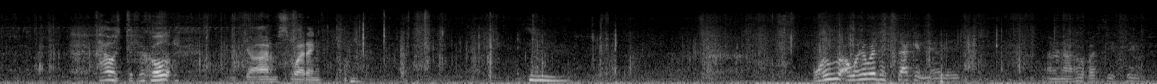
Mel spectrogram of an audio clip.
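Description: Young men talk casually close by.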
